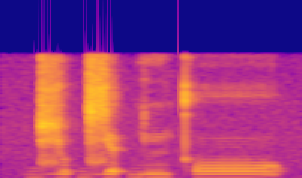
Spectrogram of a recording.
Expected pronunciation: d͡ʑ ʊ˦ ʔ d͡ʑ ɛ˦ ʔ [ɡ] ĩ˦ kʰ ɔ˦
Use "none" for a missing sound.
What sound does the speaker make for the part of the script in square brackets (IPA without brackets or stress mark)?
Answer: ɡ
